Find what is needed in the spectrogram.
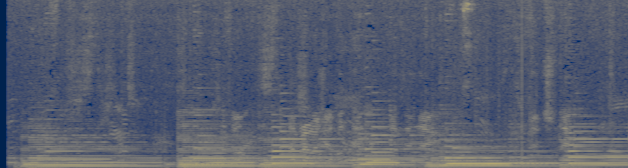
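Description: Live guitar music: acoustic and electric guitars strumming sustained chords together, the chord changing about every second.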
